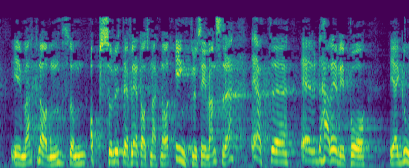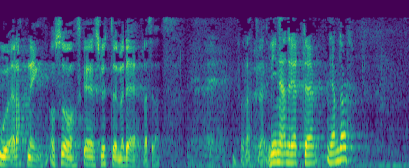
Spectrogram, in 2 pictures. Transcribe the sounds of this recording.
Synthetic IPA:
ɪmɑɾknɑd̪n̩sɔmɑpsɔlʉt̪ːæfleːʈɑːlsmɑɾknɑːd̪ɪŋklʉsiːʋʋɛnst̪ɾəɛɑt̪ | d̪ɛɦæːɾæɾʋɪpʰɔ | ɪæɪɡuːɾɛt̪nɪŋɔsɔskɑjæɪslʉt̪ːəmɛd̪ɛpʰɾɛ̰sɪd̪ɛ̰nt̪ | fʰɔɾɛ̰t̪ːʋæ̰ɪliːnəhɛnɾɪeːt̪əjɛmd̪ɑːɽ

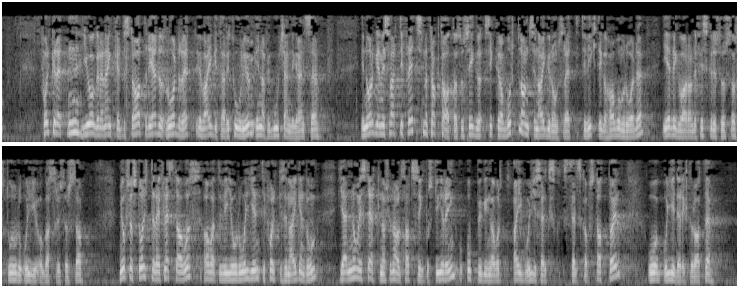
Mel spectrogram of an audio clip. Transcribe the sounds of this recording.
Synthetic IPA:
fɔlkəɾɛt̪n̩ɪoːɡəɾɛːnɛŋkəlt̪əst̪ɑːt̪ɾeːd̪əɾoːd̪əɾɛt̪ʰːøːʋəɾæɪɡət̪ʰæɾɪt̪ʰuːɾɪʉmɪnɑfɔɡuːçɛnd̪əɡɾɛnsə | ɪːnɔɾɡəmɪsʋæɾt̪ɪfɾɪt̪smɛːt̪ʰɾɑkt̪ʰɑːt̪ɑsɔsɪkɾɑʋʊɾt̪lɑnd̪sɪnæɪɡəd̪ɔmsɾɛt̪ʰːɪlʋɪkt̪ɪɡəhɑːʋʊmɾoːd̪ə | eːʋɪɡʋɑːɾɑnd̪əfɪskəɾɛsʉɾsɑst̪uːɾəʔʊljəʔoːɡɑsɾɛsʉɾsɑɾ | mɛɔksɔst̪ɔlt̪əd̪æɪflɛst̪əɑːʋɔsɑːʋɑt̪ʋɪjuːɾəʊljənt̪ʰɪfɔlkɪsɪnæɪɡənd̪ɔm | jɛnːɔmæɪst̪æɾknɑʂʊnɑːlsɑt̪sɪŋpʰɔst̪yːɾɪŋʊp̚bʏɡːɪŋɑːʋɔɾt̪æɪɡəʊljəssɛlskɑːpst̪ɑːt̪ɔʏɾ | ʔoːɡʊljəd̪ɪɾɛkt̪ʊɾɑːt̪ə

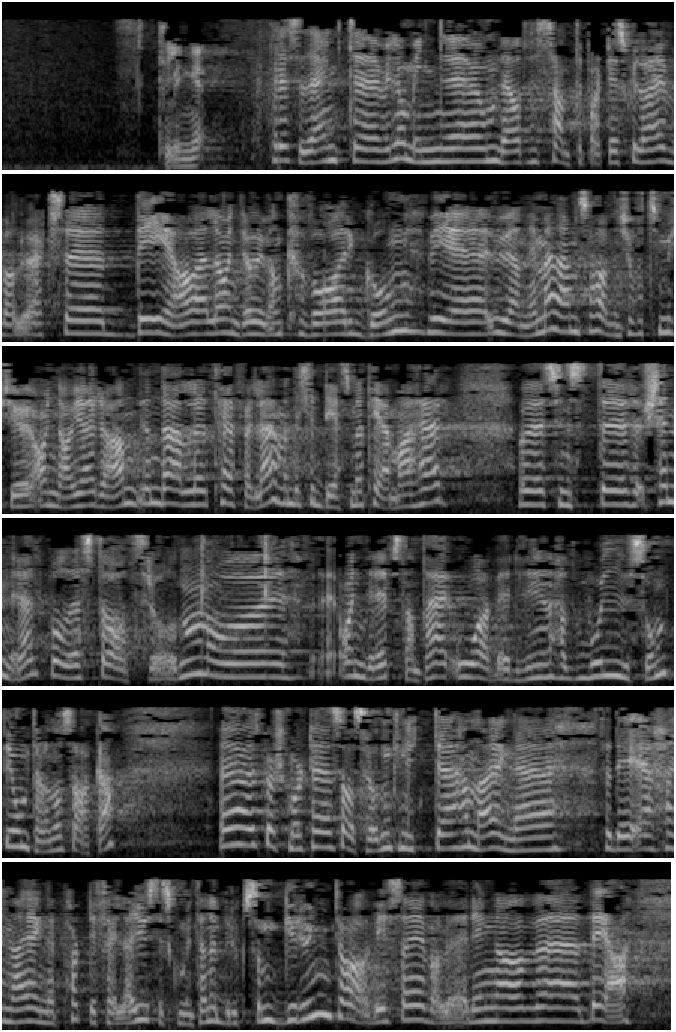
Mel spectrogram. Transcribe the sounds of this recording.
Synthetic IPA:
kʰlɪ̰ŋpʰɾɛsɪd̪ɛnt̪ʋɪluːmɪnːɔmd̪ɛɑt̪sɛnt̪əpʰɑʈiːəskʉlːəhɑːɛʋɑlʉḛːʈd̪eːɑɛlːəɾɑnd̪ɾəɔɾɡɑnkʰʋɑːɾɡɔŋːʋɪæʉeːnɪmɛd̪ɛmsɔhɑd̪əɖɛnɪçːəfɔt̪ːsɔmʏçːəʔɑ̰nːɑjæɾɑənɪɛnd̪eːlt̪ʰeːlfɛlːəmɛnd̪ɛæɪçːəd̪ɛsɔmɛɾʈ̪ʰeːmɑɦæːɾ | ɔjæsʏnsd̪ɛʂɛnəɾɛlt̪̚boːd̪əst̪ɑːt̪sɾo̰ːd̪n̩ɔ | ɑnd̪ɾəɾɛpɾəsn̩ʰɑnt̪ɾæːɾʔoːʋəɾd̪ɾɪŋhɛːlt̪ʋɔlsɔmt̪ɪʊmt̪ʰɑlənɑsɑ̰ːkɑ | hɑɾɛspœʂmoːlt̪ɪlst̪ɑːt̪sɾoːd̪n̩kʰnʏt̪ːt̪ːɪlɦɛnːɑeːɡnət̪ʰɪld̪ɛhɛnːɑeːɡnəpʰɑʈːɪfɛlːə̰jʉst̪ɪskʊmɪt̪ʰeːɾnɑbɾʉkt̪sɔmɡɾʉɲːt̪ʰɪlɔɑ̰ːʋiːsɑɔɛʋɑ̰lʉ̰ḛːɾɪŋɑʋd̪eːɑ

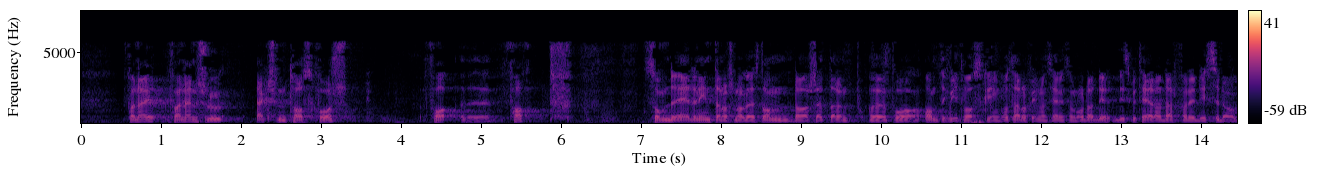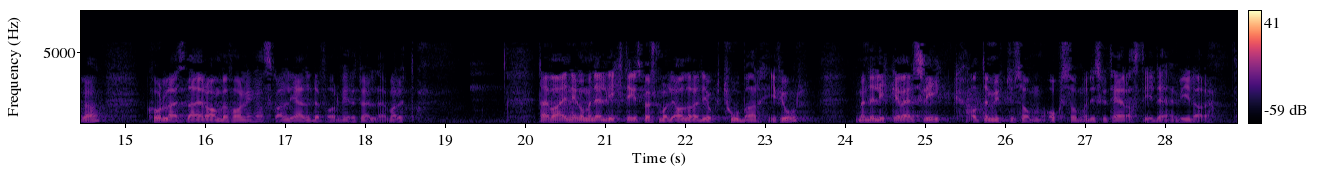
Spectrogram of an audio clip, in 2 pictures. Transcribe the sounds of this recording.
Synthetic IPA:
fɑɪnænʃl̩ækʃn̩t̪ʰɑskfɔʂk | fɑt̪ | sɔmd̪eɛɖ̪ɛnɪnt̪əɳɑʂʊnɑːləst̪ɑnd̪ɑsɛt̪ːəɾənʰpʰɔɑnt̪ɪkʰʋiːt̪ʋɑskɪŋoːt̪ʰæɾʊfɪnɑnsɪeːɾɪŋsɔmɾoːd̪əd̪ɪskʉt̪ʰeːɾəd̪æɾfɔɾɪd̪ɪsəd̪ɑːɡəkʰʊɾlæɪsd̪æɪɾɑɑnbəfɑːlɪŋɑskɑljɛld̪əfɔ̰ɾʋɪɾt̪ʉɛ̰lːə̰ʋɑ̰lʉt̪ʰːɑ̥ɾ | d̪̥æɪʋɑɾæɪnɪɡɔmɛnd̪eːlʋɪkt̪ɪɡəspœʂmoːlɪɑlːəɾeːd̪əɪʊkt̪ʰuːbəɾɪ̰fjuːɾmɛnd̪ɛːliːkəʋɛlsliːkɑ̰t̪̚d̪ɛɛɾmʏçːəsɔmɔ̰ksɔmo̰ːd̪ɪskʉt̪ʰeːɾɑ̰st̪ɪ̰d̪ɛ̰ʋiːd̪ɑ̰ɾə̰

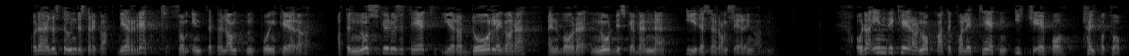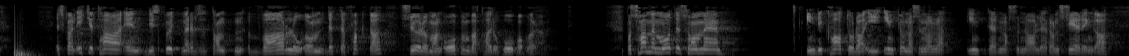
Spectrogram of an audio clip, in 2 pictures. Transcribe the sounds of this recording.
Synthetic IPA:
ʔɔd̪ɛhɑɾæɪlʉst̪ʰːɪlɔʉnd̪əʂt̪ɾeːkɑ̰d̪ɛæɾɾɛt̪ːsɔmɪnt̪əpəlɑnt̪n̩pʰʊʏŋt̪ʰeːɾə̰ɾ | ʔɑt̪̚d̪ɛnnɔʂkəʉnɪʋæʂɪt̪ʰeːt̪jiːɾɑd̪oːɾlɪɡɑɾəɛnʋoːɾənʊɾd̪ɪskəʋɛnːəɪd̪ɛsːəɾɑŋʂḛːɾɪ̰ŋɑ̰ɾnə̰ | ʔɔɡd̪ɑːɪnd̪ɪkʰeːɾəɾnɔkːɑt̪kʰʋɑlɪt̪ʰeːt̪n̩ɪçːəæɾpɔhæɪlt̪̚pʰɔt̪ʰɔpː | jæskɑlʔɪçːət̪ʰɑːɛɪnd̪ɪspʉt̪mɛɾɛpɾəsənt̪ʰɑnt̪n̩ʋɑːɾluːʔɔmd̪ɛt̪ːəfɑkt̪ɑʃølɔmːɑnʔoːpənbɑːɾʈt̪hɑɾdʊhoːpəpʰɔ̰d̪ɛ̰ | pɔsɑmːəmoːt̪əsɔm | ɪnd̪ɪkʰɑːt̪ʊɾɑʔɪʔɪnt̪əɑʊ | ɪnt̪əɾnɑʂʊnɑːləɾɑnʂeːɾɪŋɡɑ

